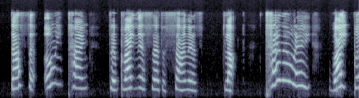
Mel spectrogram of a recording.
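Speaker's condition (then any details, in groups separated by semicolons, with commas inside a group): Cerebral palsy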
